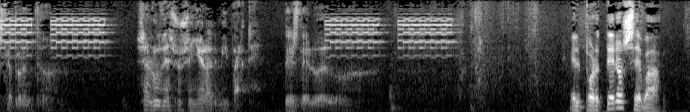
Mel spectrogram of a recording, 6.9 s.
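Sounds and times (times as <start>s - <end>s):
mobile phone ringing: 0.0s - 1.2s, 3.2s - 4.8s
hiss: 0.0s - 6.8s
speech: 1.4s - 4.1s, 5.7s - 6.7s
faint rustling: 3.9s - 6.1s.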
